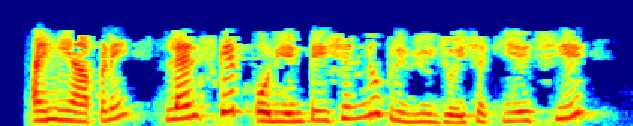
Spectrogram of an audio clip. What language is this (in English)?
Gujarati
